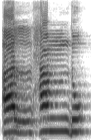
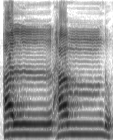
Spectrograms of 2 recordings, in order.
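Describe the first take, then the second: First: Alhamdu with slightly flowing m; alhamdu, m flows a little. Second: Slow alhamdu, m not flowing; wrong alhamdu. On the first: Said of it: "ada sedikit mengalir". (alhamdu dengan mim sedikit mengalir) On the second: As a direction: alhamdu stopped hard. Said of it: "tidak boleh juga membaca". (alhamdu salah) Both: Shown as a demonstration.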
